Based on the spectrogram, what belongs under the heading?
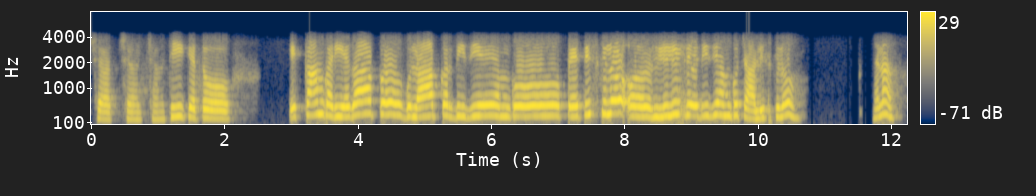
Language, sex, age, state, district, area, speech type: Hindi, female, 45-60, Madhya Pradesh, Bhopal, urban, conversation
